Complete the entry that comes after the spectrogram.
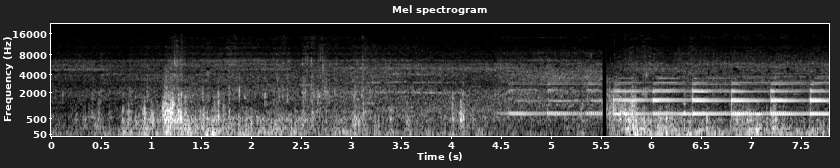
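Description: Train running with an uneven rumble and clatter. A little past halfway a steady ringing tone comes in and, after a sudden break, pulses in a quick rhythm of about two to three rings a second.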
